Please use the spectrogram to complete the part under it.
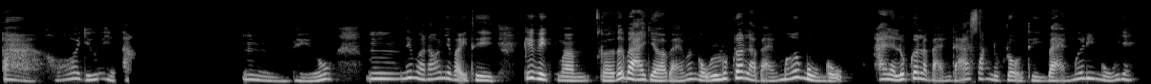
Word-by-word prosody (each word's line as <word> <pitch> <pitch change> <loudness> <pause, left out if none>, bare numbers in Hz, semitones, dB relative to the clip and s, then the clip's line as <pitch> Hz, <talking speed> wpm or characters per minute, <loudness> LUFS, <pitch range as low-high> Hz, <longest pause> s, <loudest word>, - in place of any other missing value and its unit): À, - - -4
khó 230 +8 -6
dữ 210 +2 -1
vậy 235 -6 -6
ta! - - -6 1.1
Ừm, 185 -9 -5
hiểu. 175 +8 -3 0.3
Ừm, 260 -1 0
nếu 300 - +1
mà 265 -6 0
nói 245 +5 -2
như 275 - +1
vậy - - +1
thì 195 -5 +1 0.3
cái 295 +1 +4
việc 245 -5 +5
mà 180 -1 +2 0.3
cờ 175 -1 +3
tới 260 - +5
3:00 220 -9 +5
bạn 170 -1 -2
mới 245 +3 -2
ngủ, 190 -4 +1
lúc 240 +5 +4
đó 300 0 +7
là 260 - +1
bạn 180 +6 -4
mới 300 +7 +2
buồn 195 -8 +3
ngủ, 160 -1 -1 0.3
hay 240 0 0
là 225 - +4
lúc 230 +3 +4
đó 285 - +3
là 245 - +1
bạn 180 -3 -5
đã 185 +7 -2
săn 250 -2 -4
được 190 -3 -5
rồi 190 - 0
thì 180 -3 -4
bạn 180 +1 0
mới 265 +4 0
đi 285 -1 +2
ngủ 200 -4 -3
vậy? 235 -1 -4
225 Hz, 240 wpm, -22 LUFS, 185-255 Hz, 1.1 s, đó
